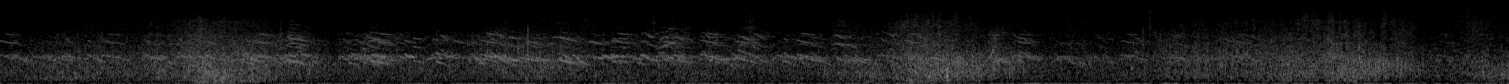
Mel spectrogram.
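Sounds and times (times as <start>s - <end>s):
birds chirping: 2.5s - 12.6s.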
